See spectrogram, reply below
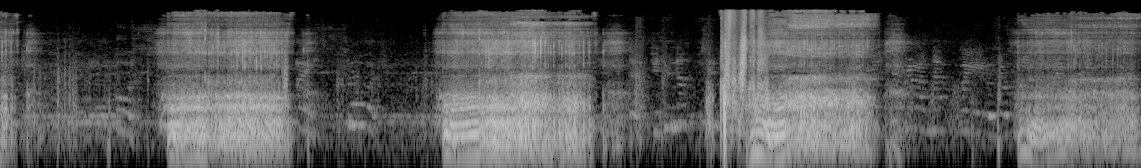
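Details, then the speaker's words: A mother snoring loudly: rattling snores about every three seconds, each over a second long, with quiet exhalations between, while someone asks if she is done snoring. "You done snoring? Mom. Mom. Done snoring? What?"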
